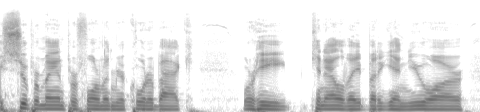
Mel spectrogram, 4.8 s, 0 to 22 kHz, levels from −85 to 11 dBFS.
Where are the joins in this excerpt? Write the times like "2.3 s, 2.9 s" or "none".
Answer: 1.1 s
